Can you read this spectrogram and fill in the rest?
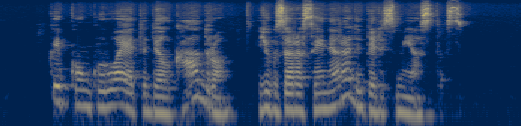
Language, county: Lithuanian, Marijampolė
